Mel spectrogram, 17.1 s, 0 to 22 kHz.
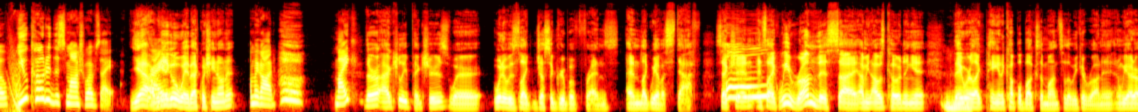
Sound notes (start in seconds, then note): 4.6 gasps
